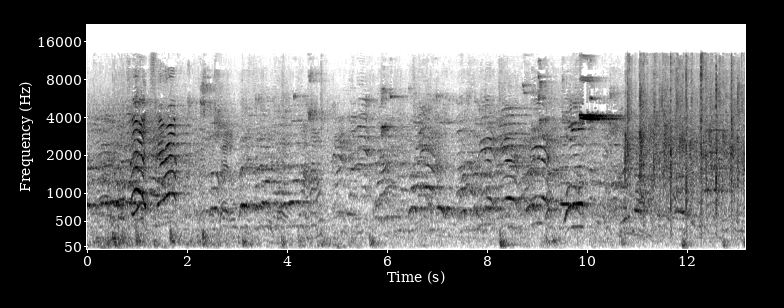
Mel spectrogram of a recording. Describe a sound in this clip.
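Sneakers squeak sharply on a hardwood court, over and over.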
